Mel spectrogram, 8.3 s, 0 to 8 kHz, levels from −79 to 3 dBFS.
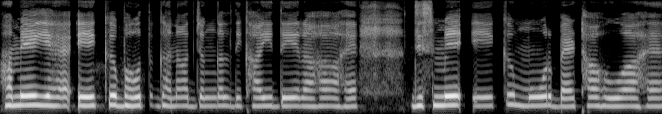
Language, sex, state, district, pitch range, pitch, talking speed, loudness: Hindi, female, Bihar, Vaishali, 215-235 Hz, 225 Hz, 130 wpm, -16 LUFS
